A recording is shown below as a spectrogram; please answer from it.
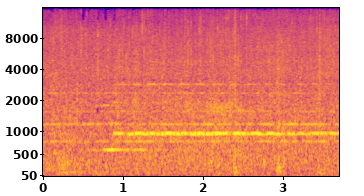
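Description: Steady rain falls in the Ghost of Tsushima video game, a faint, even patter of drops hissing on surfaces throughout.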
